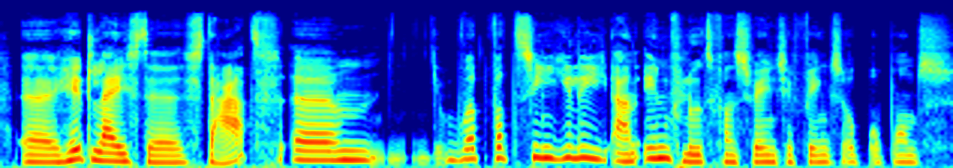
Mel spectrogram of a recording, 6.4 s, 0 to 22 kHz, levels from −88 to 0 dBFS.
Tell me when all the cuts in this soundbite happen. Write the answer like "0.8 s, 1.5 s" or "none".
none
